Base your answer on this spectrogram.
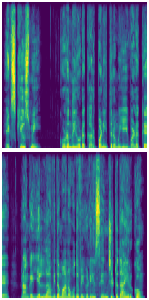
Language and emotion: Tamil, surprised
